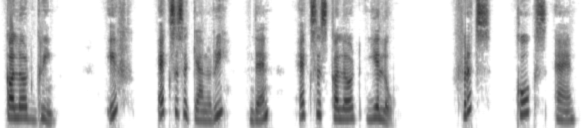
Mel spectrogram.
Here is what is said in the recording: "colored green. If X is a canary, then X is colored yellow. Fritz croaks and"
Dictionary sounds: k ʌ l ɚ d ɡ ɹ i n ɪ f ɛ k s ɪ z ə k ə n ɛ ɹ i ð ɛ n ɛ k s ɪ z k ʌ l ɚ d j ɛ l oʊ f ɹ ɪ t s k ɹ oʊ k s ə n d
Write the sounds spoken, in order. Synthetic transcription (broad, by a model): k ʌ l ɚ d ɡ ɹ i n ɪ f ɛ k s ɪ s ə k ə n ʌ ɹ i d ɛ n ɛ k s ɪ s k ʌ l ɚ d j ɛ l oʊ f ɹ ɪ t s k oʊ k s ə n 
